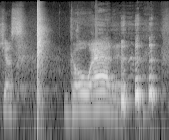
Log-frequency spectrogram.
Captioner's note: clap; laughs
